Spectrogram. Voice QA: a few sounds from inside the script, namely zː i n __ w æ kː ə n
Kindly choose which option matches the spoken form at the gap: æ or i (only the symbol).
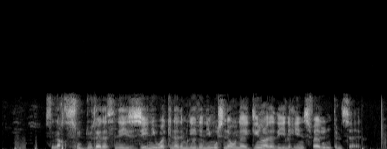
i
